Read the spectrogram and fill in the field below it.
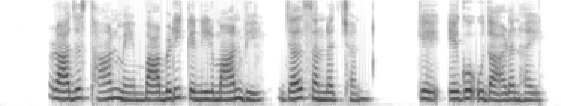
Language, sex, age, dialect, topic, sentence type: Magahi, female, 46-50, Central/Standard, agriculture, statement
